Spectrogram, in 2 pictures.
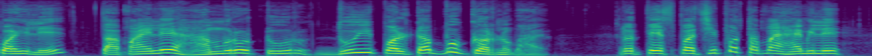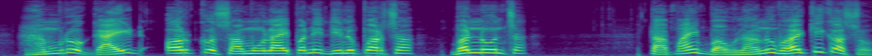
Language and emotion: Nepali, angry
